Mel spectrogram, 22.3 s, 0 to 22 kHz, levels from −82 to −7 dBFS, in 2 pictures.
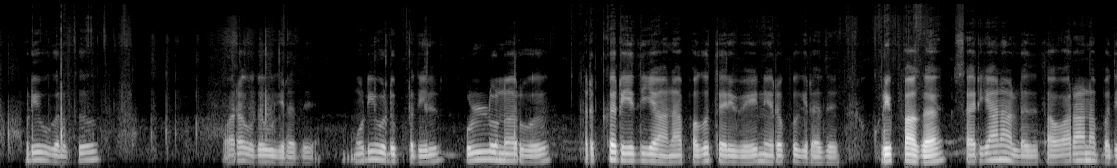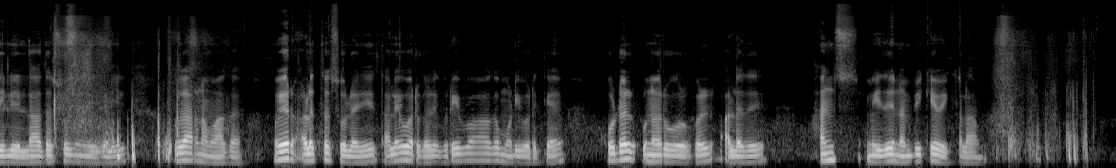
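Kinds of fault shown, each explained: No technical faults can be heard in this recording.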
